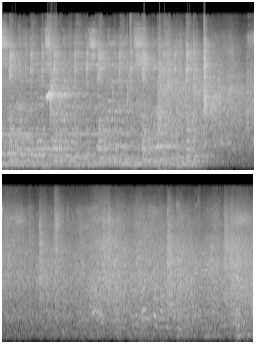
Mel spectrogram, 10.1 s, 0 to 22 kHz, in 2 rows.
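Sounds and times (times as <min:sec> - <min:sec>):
music over loudspeakers: 0:00.0 - 0:04.2
skates and sticks on ice: 0:04.0 - 0:10.0.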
